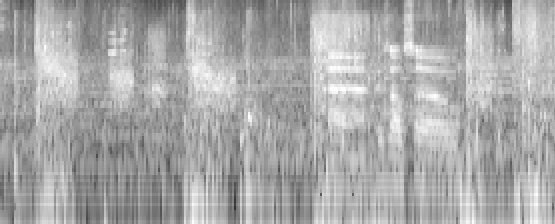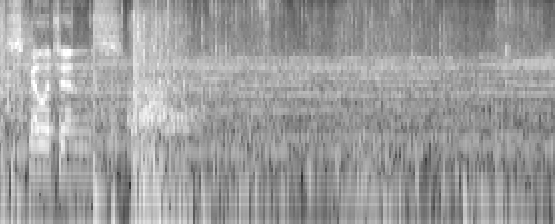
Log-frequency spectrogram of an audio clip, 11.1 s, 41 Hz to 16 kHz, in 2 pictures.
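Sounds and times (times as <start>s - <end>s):
crows cawing in a video game: 0.3s - 2.6s, 4.6s - 5.1s
gritty crunching impacts: 1.7s - 11.0s
speech: 3.4s - 5.0s, 5.8s - 7.2s.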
